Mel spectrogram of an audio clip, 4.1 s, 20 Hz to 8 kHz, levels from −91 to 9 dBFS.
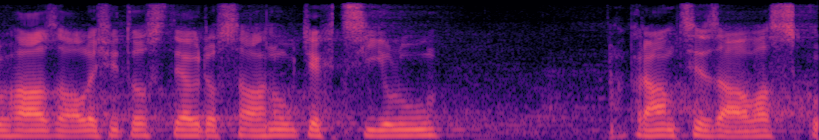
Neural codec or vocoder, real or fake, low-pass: none; real; 7.2 kHz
